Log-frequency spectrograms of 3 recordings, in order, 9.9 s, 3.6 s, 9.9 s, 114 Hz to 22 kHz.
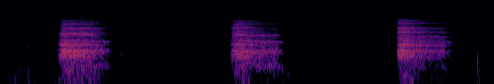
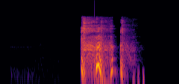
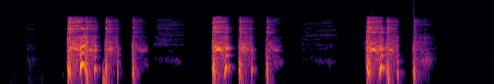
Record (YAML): exhalation_length: 9.9 s
exhalation_amplitude: 1211
exhalation_signal_mean_std_ratio: 0.42
cough_length: 3.6 s
cough_amplitude: 26195
cough_signal_mean_std_ratio: 0.27
three_cough_length: 9.9 s
three_cough_amplitude: 27476
three_cough_signal_mean_std_ratio: 0.32
survey_phase: beta (2021-08-13 to 2022-03-07)
age: 18-44
gender: Male
wearing_mask: 'No'
symptom_none: true
smoker_status: Never smoked
respiratory_condition_asthma: false
respiratory_condition_other: false
recruitment_source: REACT
submission_delay: 3 days
covid_test_result: Negative
covid_test_method: RT-qPCR
influenza_a_test_result: Negative
influenza_b_test_result: Negative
